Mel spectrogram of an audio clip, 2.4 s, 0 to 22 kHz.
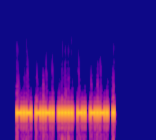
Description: Morse code, heard as a keyed tone, about 53 wpm, 700 Hz. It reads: KC5NCE
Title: USA Call Signs - 6 Characters - 50wpm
